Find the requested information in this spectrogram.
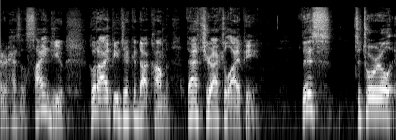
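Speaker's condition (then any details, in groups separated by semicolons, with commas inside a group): No condition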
